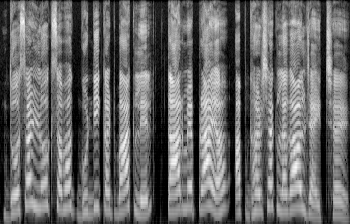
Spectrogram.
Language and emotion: Maithili, neutral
